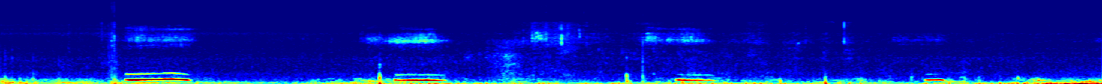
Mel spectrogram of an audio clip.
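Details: Persian/Himalayan cat snoring while asleep: soft, buzzy, slightly whistling breaths about every three to four seconds.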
